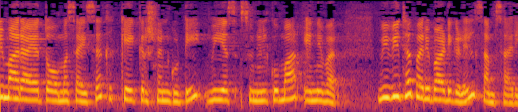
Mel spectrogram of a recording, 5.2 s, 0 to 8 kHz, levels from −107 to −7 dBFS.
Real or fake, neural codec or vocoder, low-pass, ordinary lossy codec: real; none; none; none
